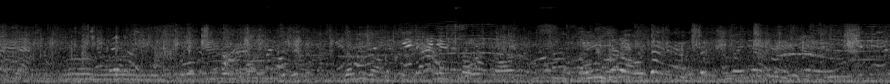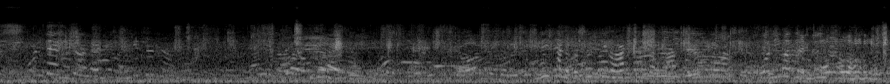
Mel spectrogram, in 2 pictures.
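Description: A crowd of men and women chatter nearby, outdoors.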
